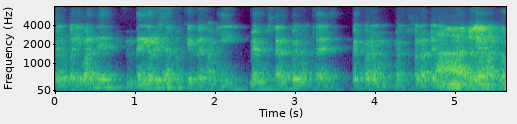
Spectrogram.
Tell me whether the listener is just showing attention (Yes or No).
No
